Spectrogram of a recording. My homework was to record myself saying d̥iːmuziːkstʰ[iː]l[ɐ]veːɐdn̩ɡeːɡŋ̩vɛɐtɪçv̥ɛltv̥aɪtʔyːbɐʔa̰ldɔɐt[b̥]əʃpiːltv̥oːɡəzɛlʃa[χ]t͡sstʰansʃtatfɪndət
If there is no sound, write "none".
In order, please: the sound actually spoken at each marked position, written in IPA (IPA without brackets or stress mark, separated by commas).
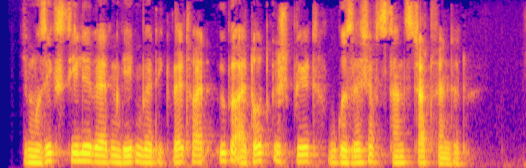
iː, ə, ɡ̥, f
